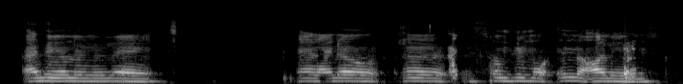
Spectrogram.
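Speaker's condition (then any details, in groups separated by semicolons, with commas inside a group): Traumatic brain injury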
